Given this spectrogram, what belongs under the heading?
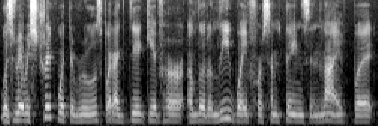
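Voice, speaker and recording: Female guest, fifties, from the Bahamas, low voice with a gravelly edge, plain-spoken. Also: level tone, normal speed, warm tone. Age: 50s. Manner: earnest, plain-spoken storytelling. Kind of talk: talk show interview. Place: studio.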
